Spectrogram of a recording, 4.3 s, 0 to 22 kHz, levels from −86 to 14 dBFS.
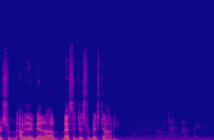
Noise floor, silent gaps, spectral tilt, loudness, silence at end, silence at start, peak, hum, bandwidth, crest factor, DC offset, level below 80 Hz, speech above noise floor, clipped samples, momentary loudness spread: -64 dBFS; none; -4.5 dB/octave; -37 LUFS; 0.6 s; 0 s; -14 dBFS; none; 15.5 kHz; 26 dB; under 0.1%; -68 dBFS; 26 dB; under 0.1%; 9 LU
